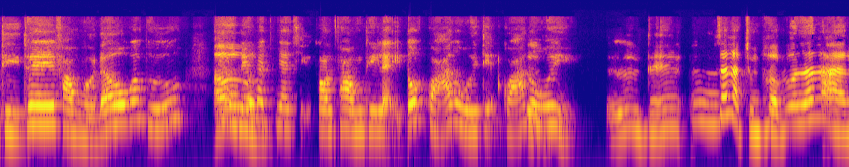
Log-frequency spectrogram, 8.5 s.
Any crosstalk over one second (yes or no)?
no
